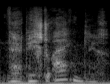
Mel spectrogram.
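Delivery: whisper. Acted. Prisoner asks his rescuer secretly.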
